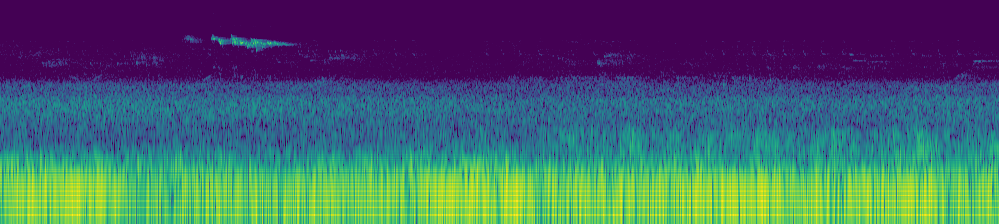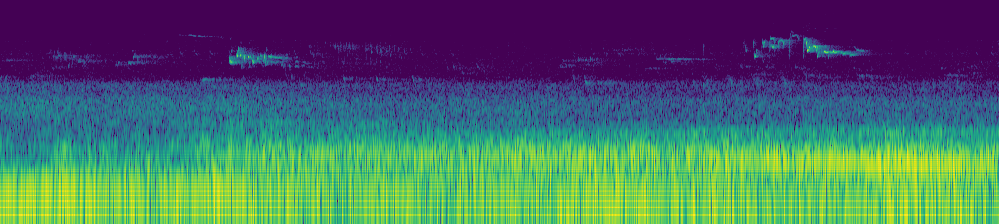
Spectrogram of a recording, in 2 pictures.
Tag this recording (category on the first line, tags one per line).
Soundscapes > Nature
alice-holt-forest
field-recording
meadow
natural-soundscape
nature
phenological-recording
raspberry-pi
soundscape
